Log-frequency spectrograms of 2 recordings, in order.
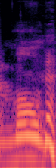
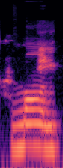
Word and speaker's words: Mond: Der Mond. Der M-O-N-D. Mond.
